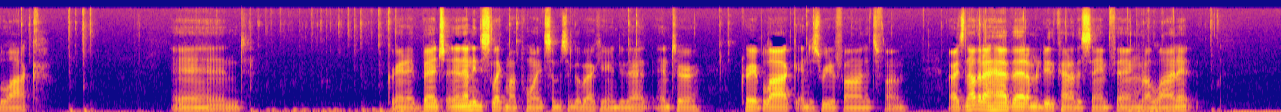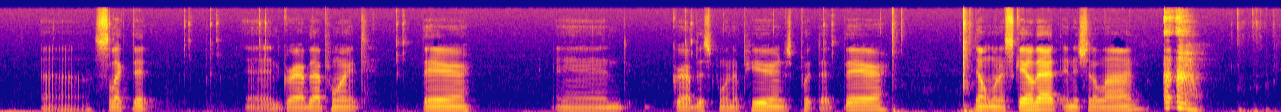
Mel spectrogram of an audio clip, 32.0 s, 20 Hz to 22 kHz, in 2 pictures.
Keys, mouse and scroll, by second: 0.5 b, 0.7 space, 2.3-5.1 typing, 13.5-14.7 typing, 14.8 Return, 26.8 space, 30.9-31.9 typing.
